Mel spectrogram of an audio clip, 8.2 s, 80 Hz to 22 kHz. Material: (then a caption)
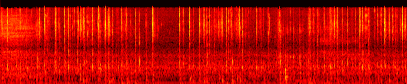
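Plastic. Fingertips of both hands type rapidly on the backlit chiclet keyboard of an Alienware M11x R2 (2011) laptop with plastic keys. The result is a dense stream of quick, dry, clicky key taps with bright edges, over a steady low hum.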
